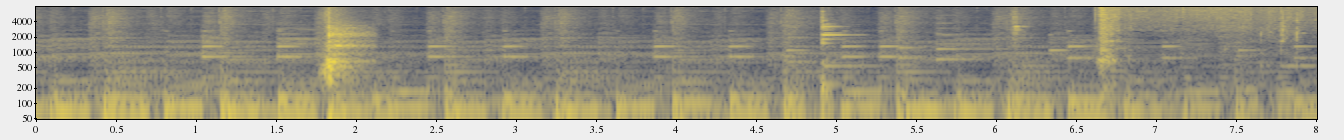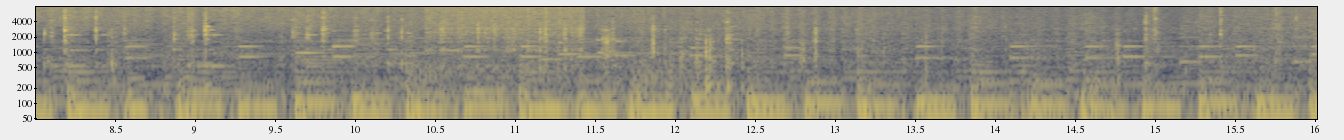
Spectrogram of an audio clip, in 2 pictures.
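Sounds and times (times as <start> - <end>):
boogie-woogie background music: 0.0 - 16.0
onion sizzling in butter: 6.2 - 16.0
wooden spatula clicks and scrapes: 6.6 - 16.0.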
